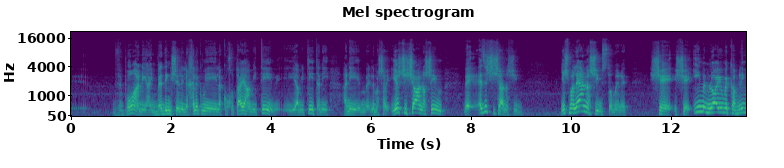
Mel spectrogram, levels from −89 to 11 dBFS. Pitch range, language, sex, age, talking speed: 130-205 Hz, Hebrew, male, 30-49, 120 wpm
